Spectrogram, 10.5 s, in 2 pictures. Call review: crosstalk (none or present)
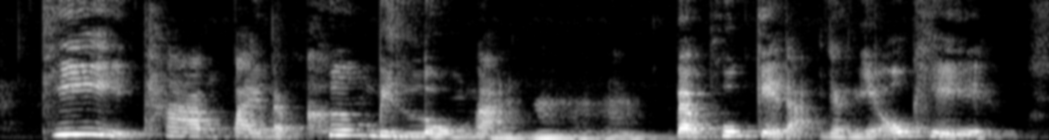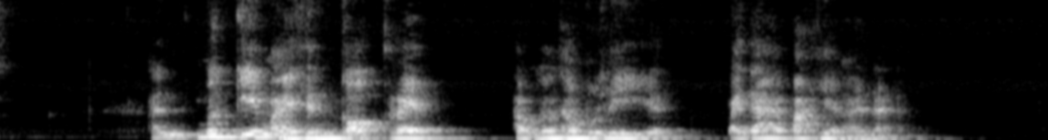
none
